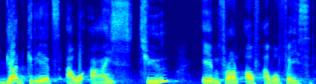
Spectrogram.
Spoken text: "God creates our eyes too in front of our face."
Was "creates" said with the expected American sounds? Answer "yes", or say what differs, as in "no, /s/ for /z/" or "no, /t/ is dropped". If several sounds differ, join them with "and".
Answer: yes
